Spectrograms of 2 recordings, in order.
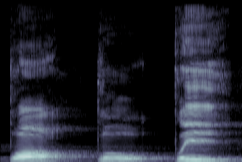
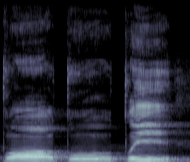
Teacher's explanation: നാവിന്റെ തല മേൽ മുൻപല്ലിന്റെ മുരട്ടിലാണ് തട്ടേണ്ടത്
